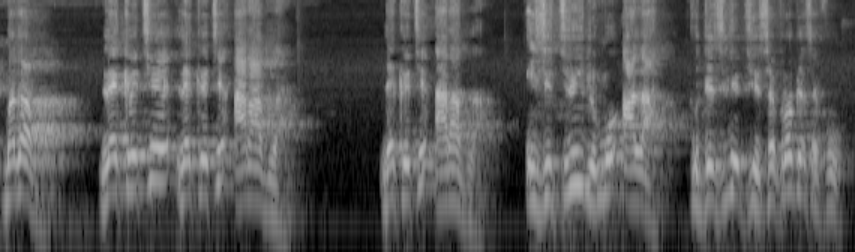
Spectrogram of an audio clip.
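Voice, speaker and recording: A man's voice: on the high side, lively intonation, normal speed, reverberant, in a large hall. A man, a pastor, arguing in a heated religious debate, lecturing insistently and talking over the woman he debates. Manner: lecturing, insistent, talks over the other speaker.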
